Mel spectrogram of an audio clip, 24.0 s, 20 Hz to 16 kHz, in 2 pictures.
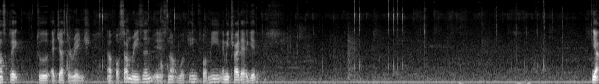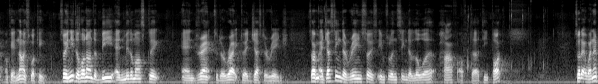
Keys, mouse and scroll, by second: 2.0 click, 2.5 scroll up 1, 3.3 click, 4.8 q, 7.1 click, 7.8 shift+click, 9.2-9.9 typing, 10.9 middle click, 11.0 typing, 19.4 middle click, 21.3 middle click, 21.8 scroll down 1, 22.2 alt+click, 22.6 alt+middle click.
